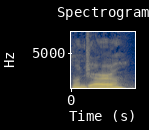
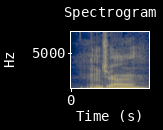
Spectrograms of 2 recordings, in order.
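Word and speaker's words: Mounjaro: the other one is I think it's pronounced monjaro monjaro yeah so I know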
